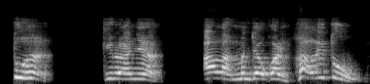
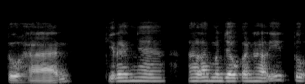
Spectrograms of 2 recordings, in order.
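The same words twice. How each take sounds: First: It is said loudly and forcefully. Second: It is said softly and gently.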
